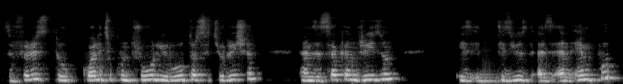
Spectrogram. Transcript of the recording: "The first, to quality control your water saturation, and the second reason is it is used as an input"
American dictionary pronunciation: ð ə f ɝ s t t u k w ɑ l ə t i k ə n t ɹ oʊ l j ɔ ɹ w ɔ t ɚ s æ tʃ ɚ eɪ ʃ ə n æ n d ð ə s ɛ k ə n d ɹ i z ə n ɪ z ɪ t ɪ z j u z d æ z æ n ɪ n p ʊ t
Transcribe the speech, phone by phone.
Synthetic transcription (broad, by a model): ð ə f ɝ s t t u k w ɑ l ə t i k ə n t ɹ oʊ l j ɔ ɹ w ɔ t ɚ s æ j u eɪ ʃ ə n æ n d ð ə s ɛ k ə n d ɹ i z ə n ɪ z ɪ t ɪ z j u z d æ z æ n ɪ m p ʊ t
